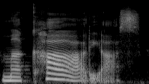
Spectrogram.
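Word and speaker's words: μακάριος: How it's pronounced, makarios.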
